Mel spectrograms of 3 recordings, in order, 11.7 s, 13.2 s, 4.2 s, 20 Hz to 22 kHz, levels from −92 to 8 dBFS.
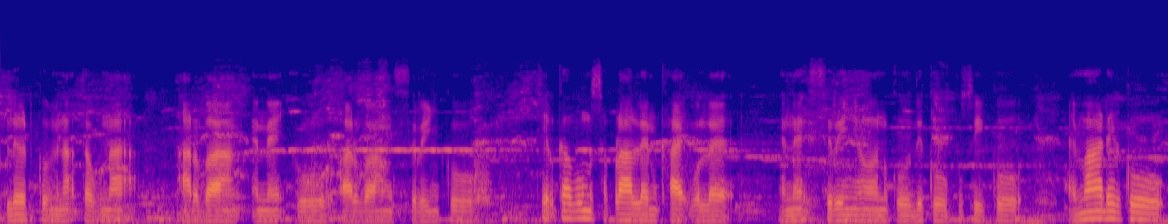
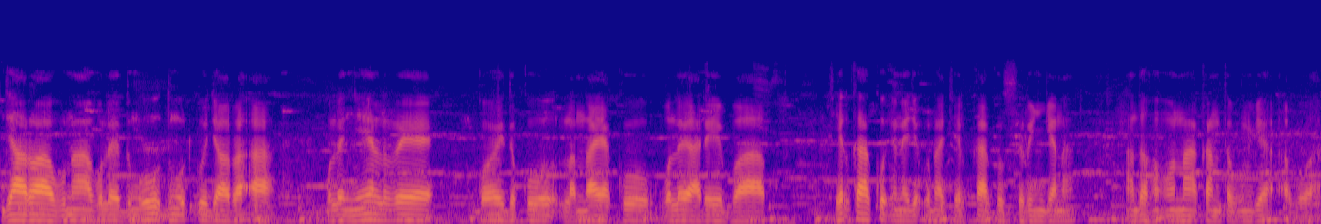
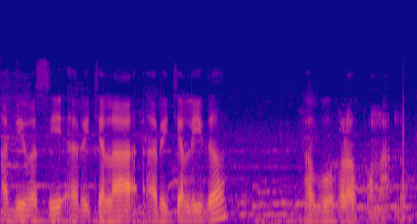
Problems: constant background noise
